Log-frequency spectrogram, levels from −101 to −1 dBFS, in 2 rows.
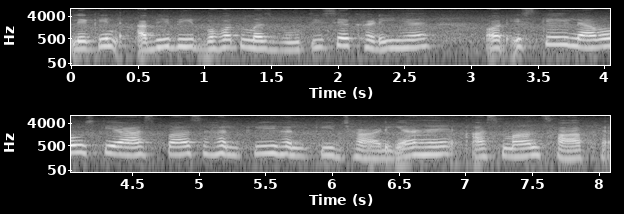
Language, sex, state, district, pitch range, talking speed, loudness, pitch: Hindi, female, Bihar, Jahanabad, 205-235 Hz, 150 wpm, -19 LUFS, 225 Hz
